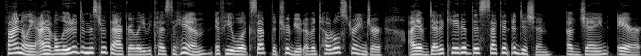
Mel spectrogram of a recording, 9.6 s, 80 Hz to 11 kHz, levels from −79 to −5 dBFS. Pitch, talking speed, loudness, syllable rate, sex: 205 Hz, 170 wpm, -19 LUFS, 5.5 syllables/s, female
